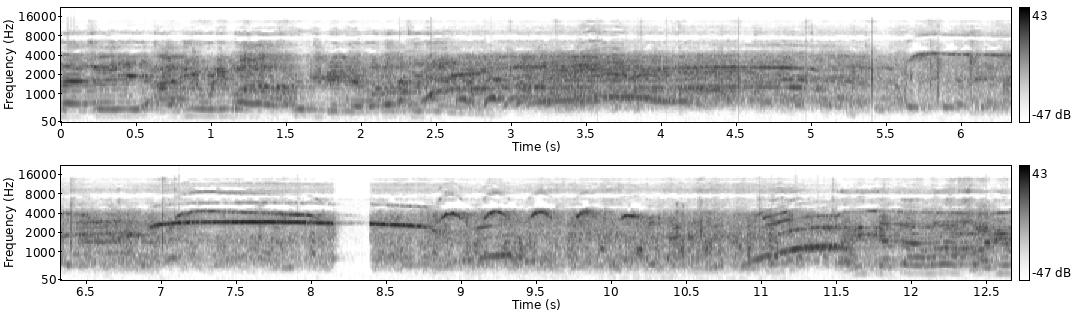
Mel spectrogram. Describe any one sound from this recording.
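A middle-aged man speaks forcefully into a microphone through loudspeakers outdoors.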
